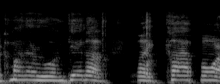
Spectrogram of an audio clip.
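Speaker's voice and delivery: pushy, forced, over-eager, super enthusiastic delivery. A character urging everyone to get up and clap for her, super enthusiastic cheering. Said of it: "being super enthusiastic about worshiping her".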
